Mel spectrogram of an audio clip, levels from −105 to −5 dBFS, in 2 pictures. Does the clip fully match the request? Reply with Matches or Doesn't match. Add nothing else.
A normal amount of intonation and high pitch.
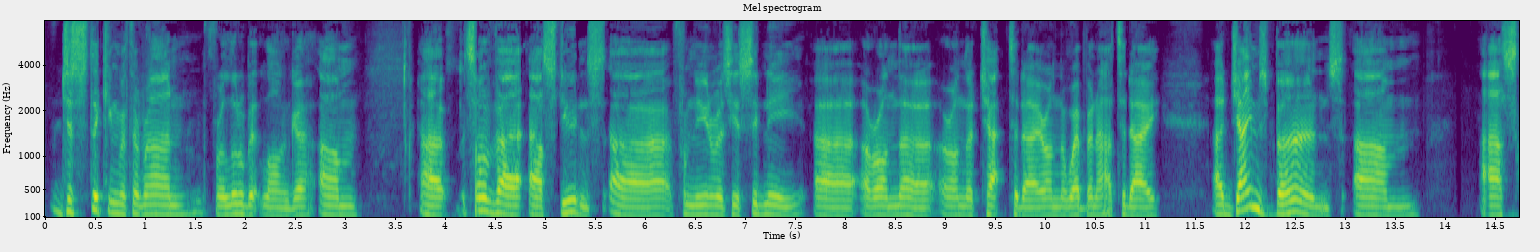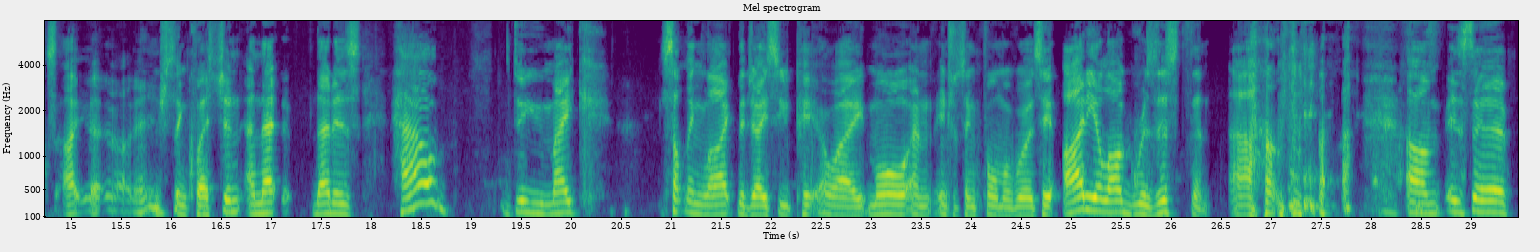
Doesn't match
